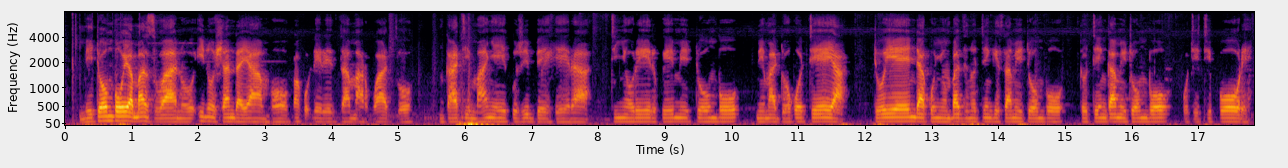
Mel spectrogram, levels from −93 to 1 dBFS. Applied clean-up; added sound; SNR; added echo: none; Alarm / Insect; 11 dB; none.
